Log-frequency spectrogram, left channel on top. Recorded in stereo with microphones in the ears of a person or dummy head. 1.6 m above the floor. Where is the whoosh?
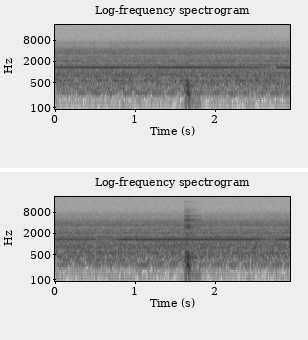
55° right (ahead or behind).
